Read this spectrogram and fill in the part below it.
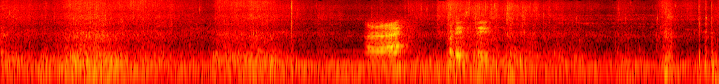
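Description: Water splashes and sloshes as someone wades.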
